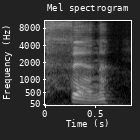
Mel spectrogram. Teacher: This is just a TH sound, okay, and it's the unvocalized TH, so it's going to be like thin.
